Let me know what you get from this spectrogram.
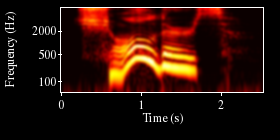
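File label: "shoulders", English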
